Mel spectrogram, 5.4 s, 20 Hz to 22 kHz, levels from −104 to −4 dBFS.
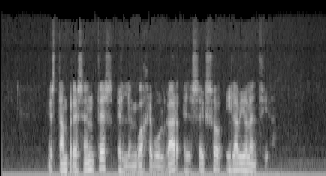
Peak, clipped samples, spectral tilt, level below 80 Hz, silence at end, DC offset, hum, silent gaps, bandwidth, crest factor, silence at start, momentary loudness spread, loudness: -8 dBFS; under 0.1%; -5.5 dB/octave; -42 dBFS; 0 s; under 0.1%; none; none; 15.5 kHz; 20 dB; 0.05 s; 12 LU; -27 LUFS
